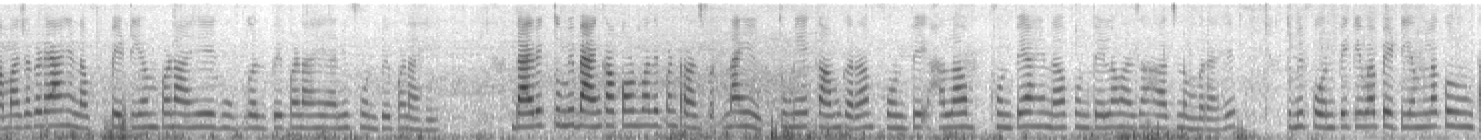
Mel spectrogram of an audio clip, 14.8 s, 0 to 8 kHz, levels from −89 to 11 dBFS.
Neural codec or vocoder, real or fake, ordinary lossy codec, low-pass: none; real; none; 7.2 kHz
